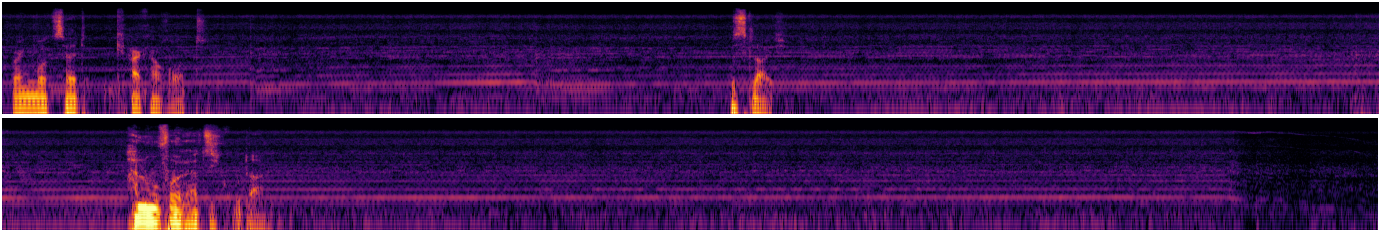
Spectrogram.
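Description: A racing car engine whines at a steady high pitch.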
